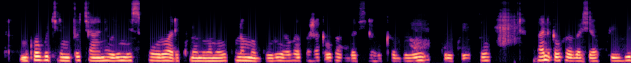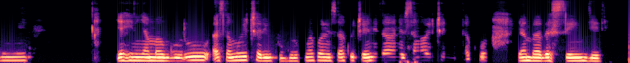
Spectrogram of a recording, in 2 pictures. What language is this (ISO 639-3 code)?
kin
